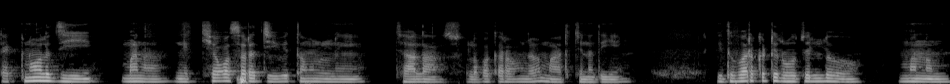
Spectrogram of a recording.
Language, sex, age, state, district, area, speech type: Telugu, male, 18-30, Andhra Pradesh, West Godavari, rural, spontaneous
